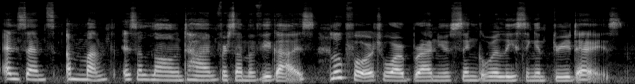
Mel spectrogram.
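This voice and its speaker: A woman with a medium-pitched voice reads fan fiction aloud at a moderate pace, like an expressive amateur audiobook narrator. She acts out the posts in an animated way.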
